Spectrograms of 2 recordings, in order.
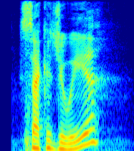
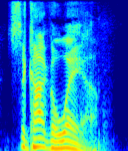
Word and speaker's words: Sacagawea: So that is what we know as that's a pronunciation that we've all grown up with. But due to scholars and Native Americans or American Indians who are from the same original tribe, the actual proper pronunciation is Sacagawea.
